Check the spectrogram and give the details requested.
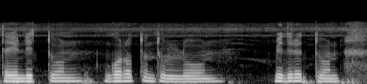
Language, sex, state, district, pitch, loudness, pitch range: Chakma, male, Tripura, Unakoti, 145 Hz, -17 LUFS, 135-155 Hz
